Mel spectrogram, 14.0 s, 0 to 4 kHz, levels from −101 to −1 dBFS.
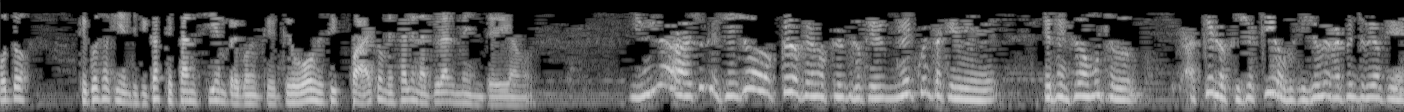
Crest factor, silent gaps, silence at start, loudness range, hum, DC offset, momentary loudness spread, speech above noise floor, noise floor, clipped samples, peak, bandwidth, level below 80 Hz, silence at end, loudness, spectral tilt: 18 dB; none; 0 s; 3 LU; none; under 0.1%; 7 LU; 26 dB; -52 dBFS; under 0.1%; -8 dBFS; 3.2 kHz; -62 dBFS; 0 s; -26 LUFS; -11.5 dB/octave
